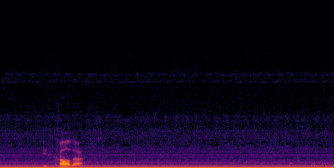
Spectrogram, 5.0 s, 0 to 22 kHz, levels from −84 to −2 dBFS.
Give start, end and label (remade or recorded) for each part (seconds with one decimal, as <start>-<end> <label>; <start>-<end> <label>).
0.0-5.0 recorded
